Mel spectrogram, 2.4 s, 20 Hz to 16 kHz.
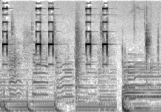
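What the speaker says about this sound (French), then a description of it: "dès que la température est atteinte, une alarme de 70 décibels se déclenche" A DOT cooking thermometer alarm sounding a series of short, bright electronic beeps in quick clusters, close and clear, with no talking.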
